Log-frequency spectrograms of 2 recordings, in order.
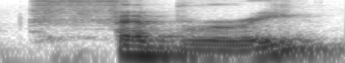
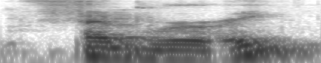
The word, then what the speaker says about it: February: hear plenty of british people mispronouncing them or pronouncing them their own way i mean that's where it's right or wrong so feb february february february interesting so there's a lot more mo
